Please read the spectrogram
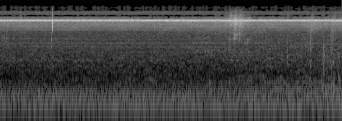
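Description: Insects trilling with one steady, high-pitched, unbroken tone, over a constant low rumble.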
